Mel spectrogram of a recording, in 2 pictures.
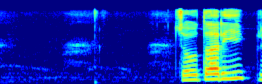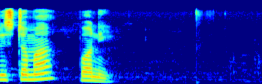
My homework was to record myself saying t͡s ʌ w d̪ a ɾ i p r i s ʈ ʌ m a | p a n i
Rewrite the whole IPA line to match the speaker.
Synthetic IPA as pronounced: t͡s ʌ w t̪ a ɾ i p r i s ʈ ʌ m a | p ʌ n i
